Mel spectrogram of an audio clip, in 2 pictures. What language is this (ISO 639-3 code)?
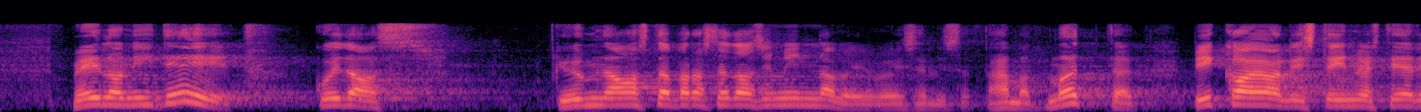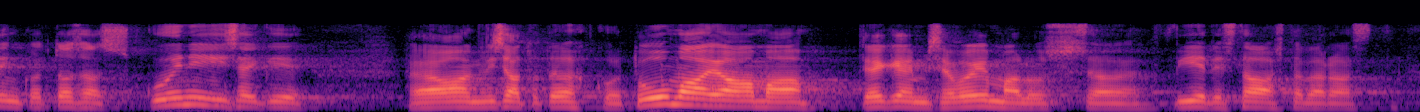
est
